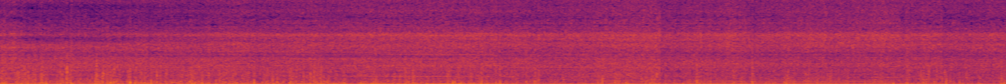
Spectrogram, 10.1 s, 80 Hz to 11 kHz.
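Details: 2008 Yamaha FZ1 while riding, after replacing the ignition coil that caused stutter and misfire-like hesitation below 4,000 rpm: steady, even engine drone under wind, with no stumble or surging; now runs smoothly.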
